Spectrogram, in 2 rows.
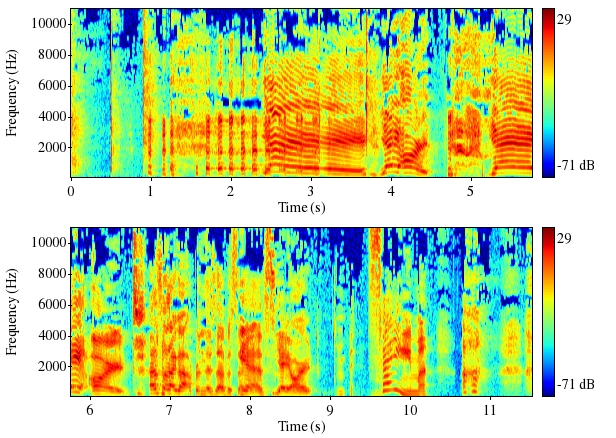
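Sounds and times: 
open finger hand clapping: 0:00.0 - 0:01.1
person laughing: 0:00.9 - 0:03.2
speech: 0:03.6 - 0:11.5.

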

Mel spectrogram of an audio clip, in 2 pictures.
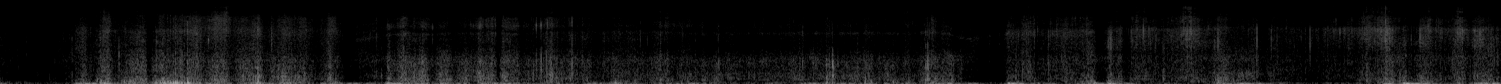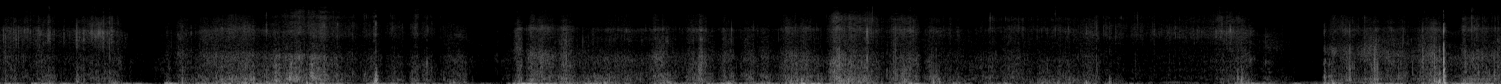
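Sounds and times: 
scalp massage, fingers scratching through hair: 0:00.8 - 0:30.0.

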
